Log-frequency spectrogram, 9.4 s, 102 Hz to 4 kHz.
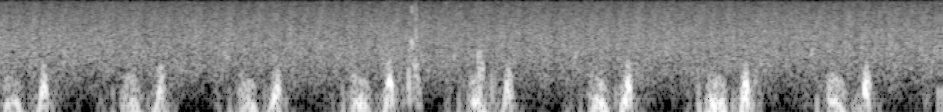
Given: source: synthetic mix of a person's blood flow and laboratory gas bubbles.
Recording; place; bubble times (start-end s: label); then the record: Doppler ultrasound of blood flow; precordium
4.09-4.26 s: bubbles
4.78-5.03 s: bubbles
From the record:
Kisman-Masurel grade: 211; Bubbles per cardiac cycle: several, 3 to 8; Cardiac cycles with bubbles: 1 to 10%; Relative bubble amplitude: barely perceptible (0.100 to 0.250); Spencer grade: 1 (occasional bubble signal discernible with the cardiac motion signal, with majority of cardiac periods free of bubbles); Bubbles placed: only in the low amplitude regions of the cardiac cycle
